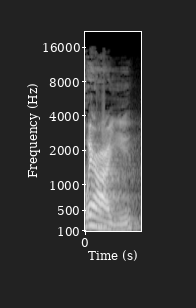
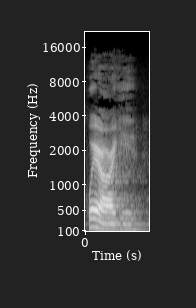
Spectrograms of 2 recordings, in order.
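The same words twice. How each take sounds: First: It sounds harsh and accusing. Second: It sounds soft and gentle.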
